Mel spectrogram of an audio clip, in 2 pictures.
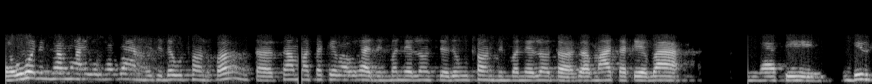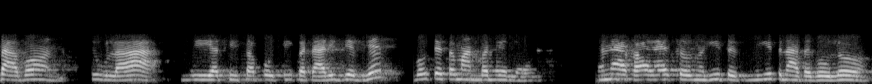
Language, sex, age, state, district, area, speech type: Maithili, female, 45-60, Bihar, Darbhanga, urban, conversation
